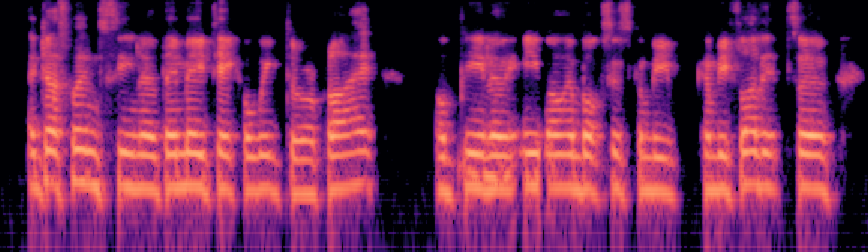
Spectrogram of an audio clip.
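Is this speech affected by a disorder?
Yes: cerebral palsy; acquired brain injury, wheelchair user, many surgeries, hospital school and rehab ages nine to twelve, physio.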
